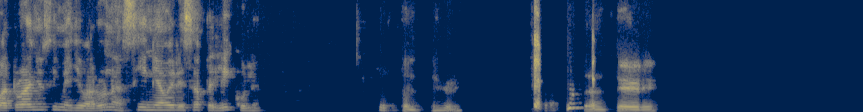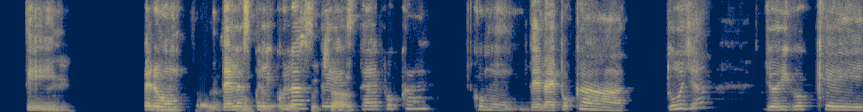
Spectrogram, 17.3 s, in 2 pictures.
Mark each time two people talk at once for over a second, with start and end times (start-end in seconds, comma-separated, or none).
10.1-12.2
